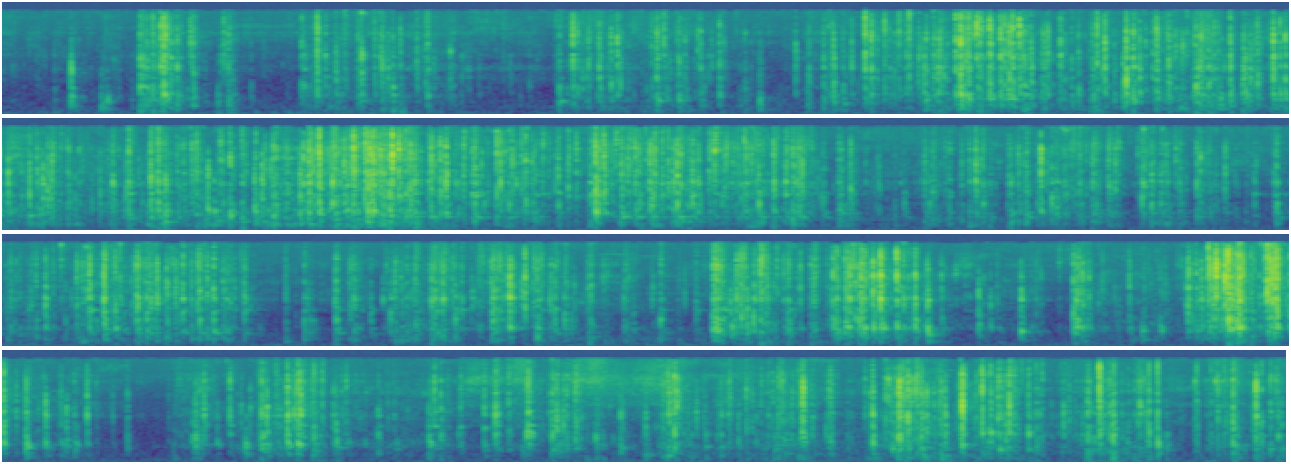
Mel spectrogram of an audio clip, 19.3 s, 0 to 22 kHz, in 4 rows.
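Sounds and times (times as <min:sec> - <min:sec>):
melting ice clinking and crackling: 0:00.0 - 0:19.2.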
